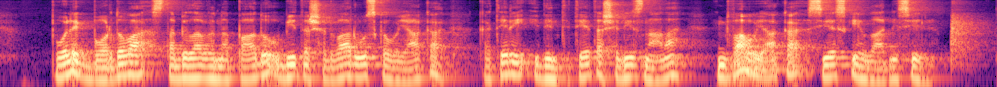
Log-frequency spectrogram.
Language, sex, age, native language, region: Slovenian, male, 30-49, Slovenian, Posavska region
